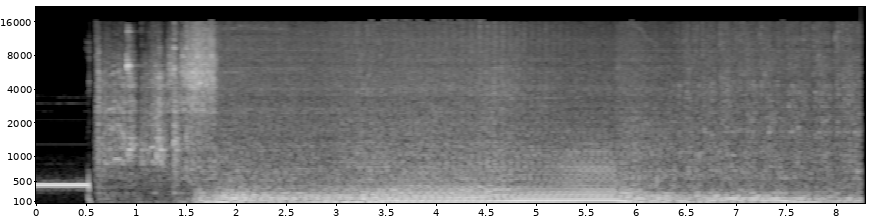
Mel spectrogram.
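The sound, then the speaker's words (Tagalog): A car engine cranks and sputters loudly and continuously, struggling to turn over, after a brief electronic beep at the start. No one speaks. “Nasiraan ka na ba ng kotse sa daan? Stress! Sira na nga ang kotse mo.”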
